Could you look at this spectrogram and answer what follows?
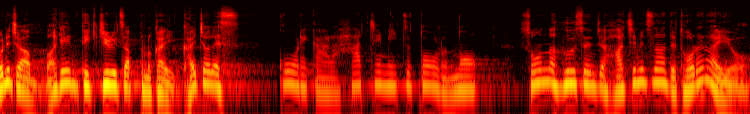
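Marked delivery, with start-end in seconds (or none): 2.8-4.9 cute, soft, slow storybook cartoon bear voice. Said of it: "熊野プーさんのモノマネをしてみました".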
